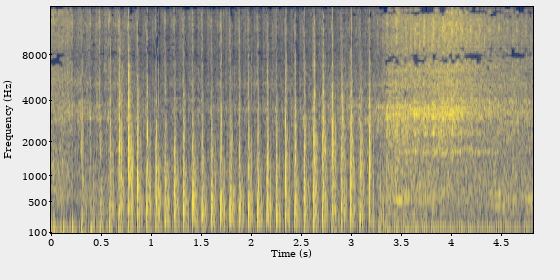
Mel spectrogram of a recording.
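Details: Toyota Prius hybrid on cold morning start: rough, lumpy exhaust chuffing about three beats a second, misfiring and not taking load, caused by tight/jammed tappet valve clearance, before adjustment.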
